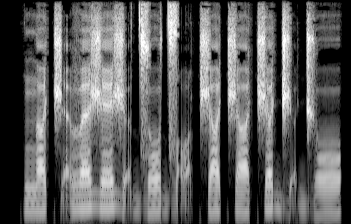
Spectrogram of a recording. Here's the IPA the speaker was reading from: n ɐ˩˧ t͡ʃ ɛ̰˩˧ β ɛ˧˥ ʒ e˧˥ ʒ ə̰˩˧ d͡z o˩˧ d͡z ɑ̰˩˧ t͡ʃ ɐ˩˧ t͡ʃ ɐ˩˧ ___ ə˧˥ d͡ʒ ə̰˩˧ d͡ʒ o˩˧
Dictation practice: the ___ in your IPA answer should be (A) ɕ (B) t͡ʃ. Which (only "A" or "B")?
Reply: B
